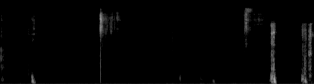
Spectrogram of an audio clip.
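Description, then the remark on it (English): Small metal charms used for charm casting during a reading clink together in a handful of sharp, bright taps, scattered irregularly with short quiet gaps between them, some landing as quick double clicks; no one speaks. “I hope my clinking sounds aren't too loud.”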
